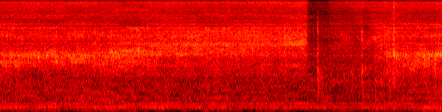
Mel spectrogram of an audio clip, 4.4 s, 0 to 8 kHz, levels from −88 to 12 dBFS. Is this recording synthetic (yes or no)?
yes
